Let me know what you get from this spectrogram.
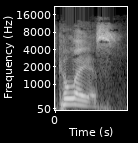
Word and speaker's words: Calais: It's Calais. That's how it's pronounced.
